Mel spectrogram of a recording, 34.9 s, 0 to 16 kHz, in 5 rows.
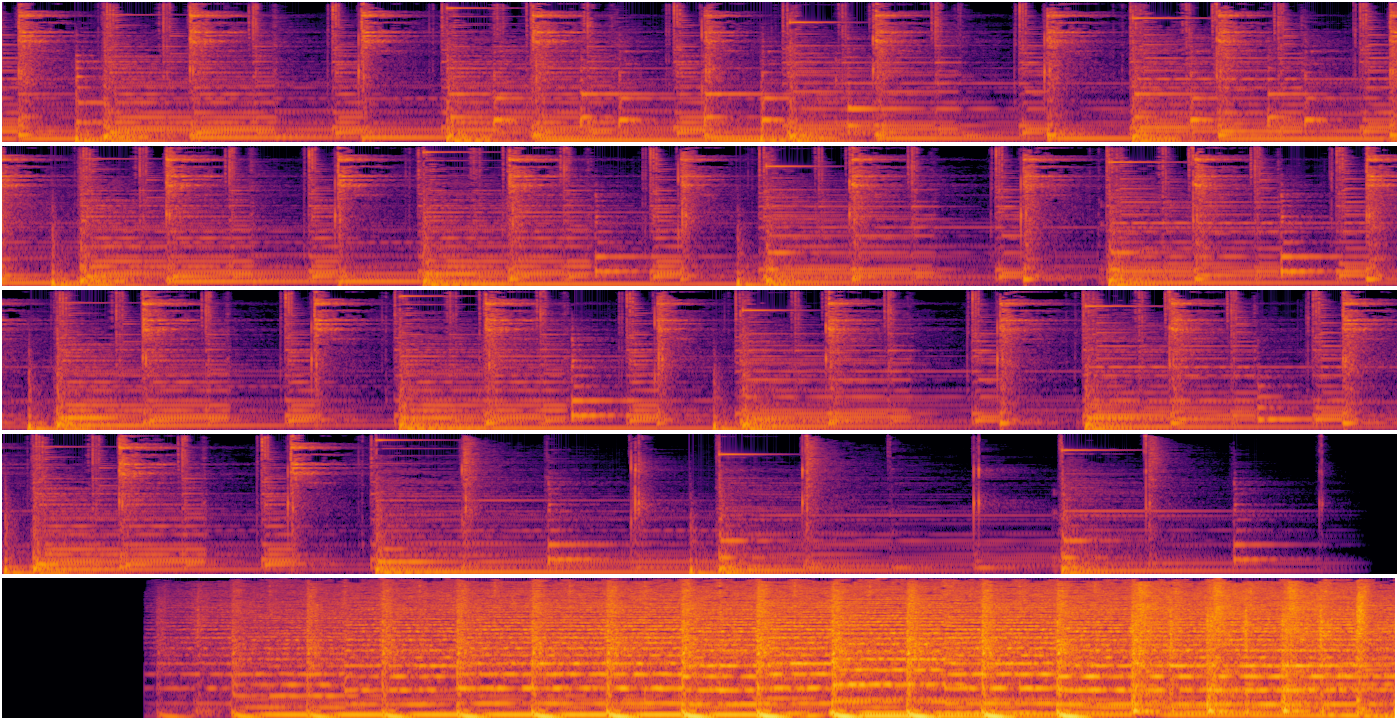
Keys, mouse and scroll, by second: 1.9 click, 6.1 shift+F2, 8.5 F9.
